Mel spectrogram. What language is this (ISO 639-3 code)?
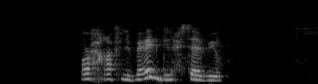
kab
